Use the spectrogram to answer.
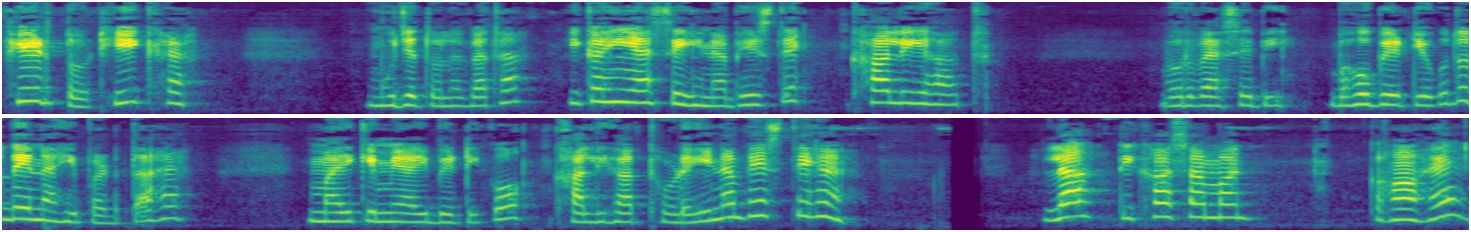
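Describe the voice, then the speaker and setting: A woman voicing a very high-pitched scolding mother-in-law. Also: moderate pace, long pauses, sharp tone. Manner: scolding, sarcastic. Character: nagging, greedy middle-aged mother-in-law. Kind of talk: cartoon family drama voice-over.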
